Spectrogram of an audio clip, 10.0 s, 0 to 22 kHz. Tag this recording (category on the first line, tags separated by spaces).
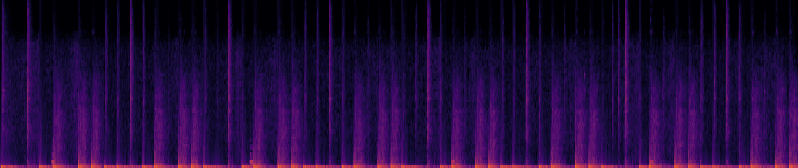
Music > Solo percussion
DrumLoop Dusty Vinyl Breakbeat Acoustic Drums Break Drum 96BPM Vintage Drum-Set Lo-Fi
